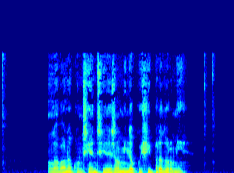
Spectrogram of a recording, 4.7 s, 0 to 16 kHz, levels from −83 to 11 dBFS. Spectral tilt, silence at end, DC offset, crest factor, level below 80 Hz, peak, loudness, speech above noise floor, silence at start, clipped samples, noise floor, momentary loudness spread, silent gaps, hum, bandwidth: -5.5 dB/octave; 1 s; under 0.1%; 18 dB; -44 dBFS; -12 dBFS; -27 LUFS; 48 dB; 0.05 s; under 0.1%; -74 dBFS; 10 LU; none; none; 11.5 kHz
